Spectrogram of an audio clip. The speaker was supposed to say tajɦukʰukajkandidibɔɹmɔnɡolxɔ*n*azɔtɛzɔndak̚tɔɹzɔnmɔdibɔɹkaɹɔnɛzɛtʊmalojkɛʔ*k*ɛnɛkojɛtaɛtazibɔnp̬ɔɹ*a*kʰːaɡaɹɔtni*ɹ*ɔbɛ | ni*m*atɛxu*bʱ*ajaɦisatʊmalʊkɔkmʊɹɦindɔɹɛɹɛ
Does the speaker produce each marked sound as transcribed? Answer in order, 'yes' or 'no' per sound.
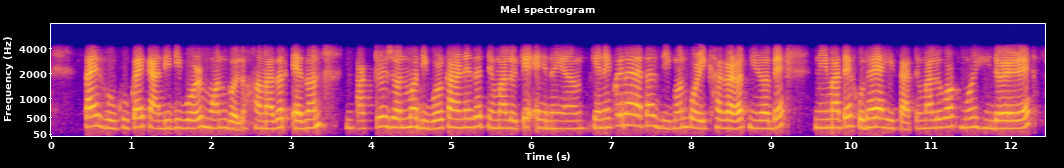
no, yes, no, yes, yes, no

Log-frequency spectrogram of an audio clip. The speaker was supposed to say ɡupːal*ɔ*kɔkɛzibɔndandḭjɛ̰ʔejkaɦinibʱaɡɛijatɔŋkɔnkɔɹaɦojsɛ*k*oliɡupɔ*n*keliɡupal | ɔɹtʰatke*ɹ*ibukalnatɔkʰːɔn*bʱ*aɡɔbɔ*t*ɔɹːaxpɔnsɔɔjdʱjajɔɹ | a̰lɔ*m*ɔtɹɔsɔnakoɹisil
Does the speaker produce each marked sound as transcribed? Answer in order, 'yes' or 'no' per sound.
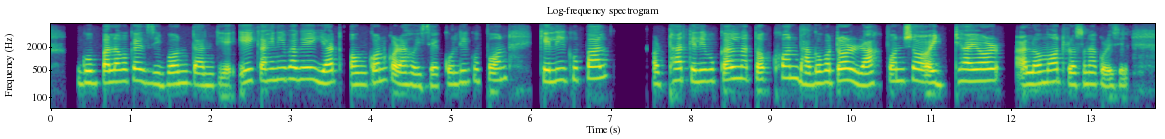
yes, yes, yes, no, yes, yes, yes

